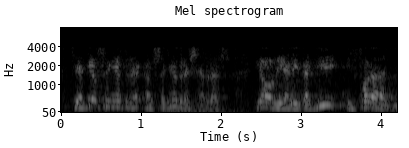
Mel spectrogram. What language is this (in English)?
Catalan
